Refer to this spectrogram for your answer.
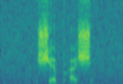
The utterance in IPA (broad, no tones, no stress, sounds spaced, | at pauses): ʃ ɛ pʼ a ʃ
